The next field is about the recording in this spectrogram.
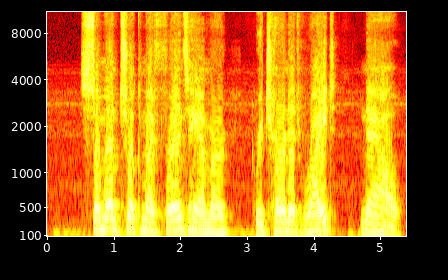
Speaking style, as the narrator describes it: say loudly

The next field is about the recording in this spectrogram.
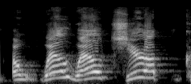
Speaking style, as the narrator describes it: cried Uncle Jack

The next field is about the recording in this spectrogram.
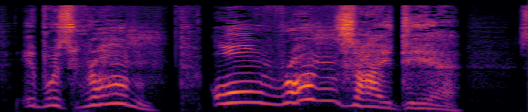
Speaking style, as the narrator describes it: said Hermione breathlessly

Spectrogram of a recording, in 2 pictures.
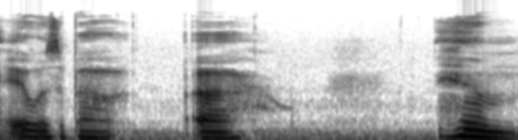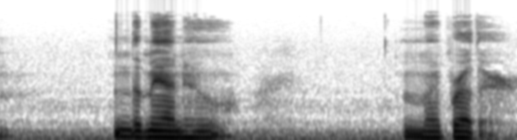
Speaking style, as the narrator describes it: because he remembered that Izuku had been there the night he'd had to tell Katsuki about Dobby, he muttered

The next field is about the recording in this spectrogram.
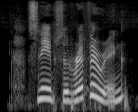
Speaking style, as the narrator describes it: spluttered through a mouthful of mud

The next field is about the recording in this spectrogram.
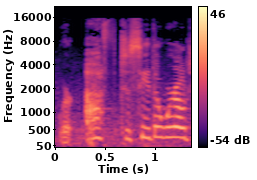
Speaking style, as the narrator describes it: cried

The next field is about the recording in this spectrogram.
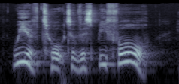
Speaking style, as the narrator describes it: he said gently

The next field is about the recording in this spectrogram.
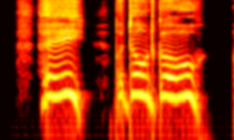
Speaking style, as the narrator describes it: cried the old man

